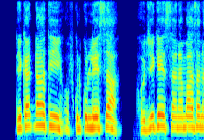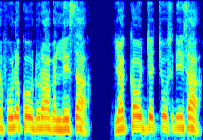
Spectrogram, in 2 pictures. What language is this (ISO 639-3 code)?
orm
